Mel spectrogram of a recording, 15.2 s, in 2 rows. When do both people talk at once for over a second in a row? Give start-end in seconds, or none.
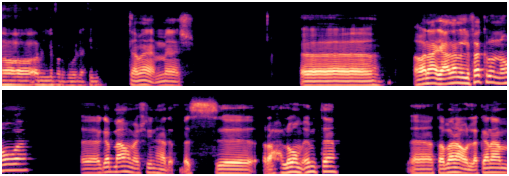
none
